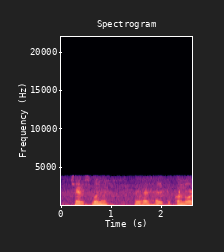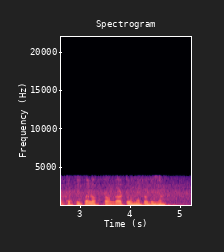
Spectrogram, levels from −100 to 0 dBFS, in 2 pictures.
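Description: From 2.80 to 3.42 s the speech drags to 95% speed at unchanged pitch: a jitter buffer slow-down, repeating pitch periods to add 39 ms.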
